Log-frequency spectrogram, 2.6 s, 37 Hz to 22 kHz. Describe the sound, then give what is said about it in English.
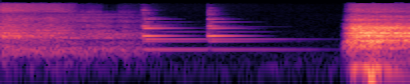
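A group of men inhaling deeply together. A broad airy breath opens, two short ringing clicks follow, then a brief silence before a louder, rushing breath swells at the end. “All right, boys, collectively, let's just go 1, 2, 3, breathe in.”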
